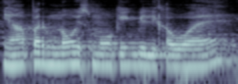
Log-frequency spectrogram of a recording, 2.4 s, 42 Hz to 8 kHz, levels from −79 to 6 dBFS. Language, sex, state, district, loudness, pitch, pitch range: Hindi, male, Uttar Pradesh, Shamli, -16 LUFS, 135 Hz, 130-145 Hz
